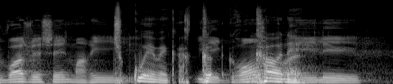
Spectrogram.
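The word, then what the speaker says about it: Chukwuemeka: Juste dis-moi bien la prononciation. Prononcez le nom. Tu as le truc là Ok. Il des titulaire, je crois. Chukwemeka. Chukwemeka. Moi Tueku, moi. – Chukwemeka.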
